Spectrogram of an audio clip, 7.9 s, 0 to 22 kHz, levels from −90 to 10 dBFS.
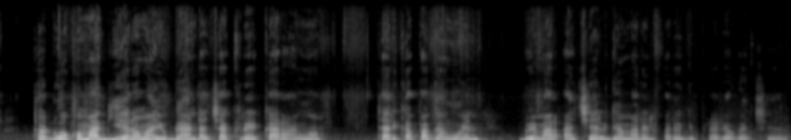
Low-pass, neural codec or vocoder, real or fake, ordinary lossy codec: none; none; real; none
